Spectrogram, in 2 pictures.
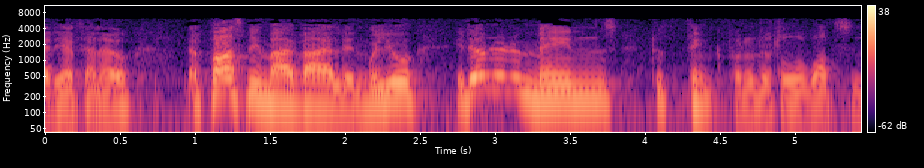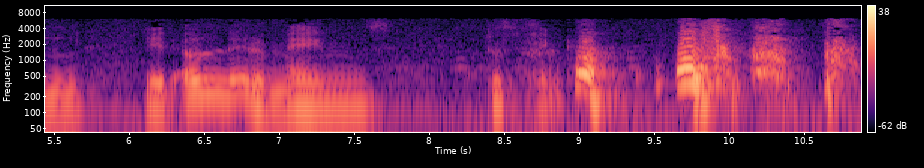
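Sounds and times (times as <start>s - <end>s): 
speech: 0.0s - 7.8s, 8.4s - 10.8s
person sneezing after taking snuff: 9.0s - 10.8s.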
